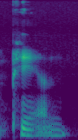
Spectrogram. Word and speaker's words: pen: write with right the pin um and people in the south uh even though it's um spell p-e-n they would pronounce it pin like p-i-n um some other iso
